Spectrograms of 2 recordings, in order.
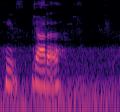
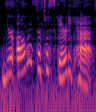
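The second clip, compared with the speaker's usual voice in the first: higher, louder taunt; calling out teasingly; 8 semitones higher, 6 dB louder than usual. A narrator's reading. Sheila Ray calling to Louise, loud teasing taunt. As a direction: call back to her sister, teasing. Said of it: "Sheila Ray called".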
